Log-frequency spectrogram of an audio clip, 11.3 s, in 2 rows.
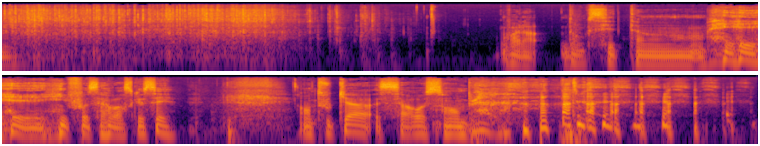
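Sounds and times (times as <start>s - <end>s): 
small paper bakery bag being opened: 0.0s - 3.2s
speech: 3.8s - 10.9s
laughter: 9.2s - 11.3s.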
